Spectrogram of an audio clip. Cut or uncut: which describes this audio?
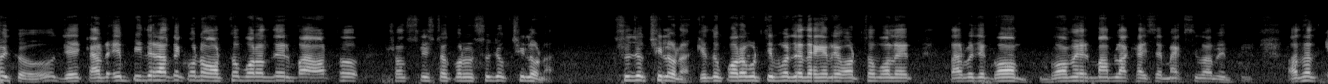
uncut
